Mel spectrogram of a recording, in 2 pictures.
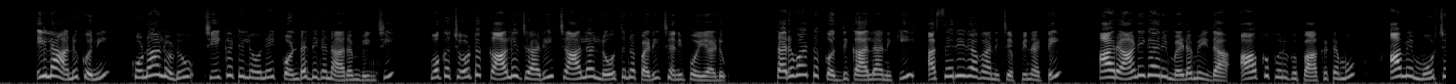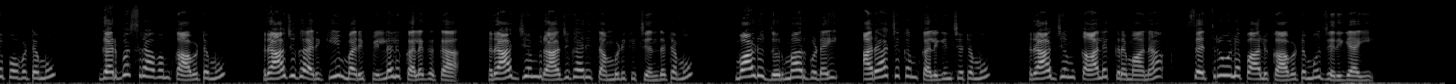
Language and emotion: Telugu, neutral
